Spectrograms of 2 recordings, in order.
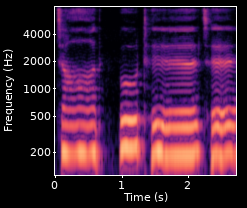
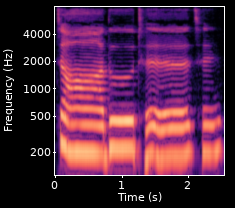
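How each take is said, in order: First: There is a short break after the first word. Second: The words run together without any break. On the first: The speaker calls it right. "চাঁদ থেমে গেলাম, উঠেছে" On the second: The speaker calls it wrong. "না থেমে বলতাম চাঁদ উঠেছে, চাঁদু দু, না, সেটি ভুল"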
